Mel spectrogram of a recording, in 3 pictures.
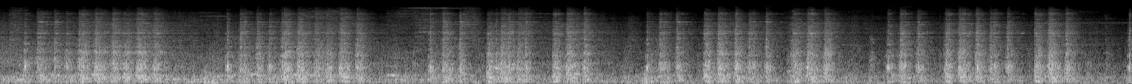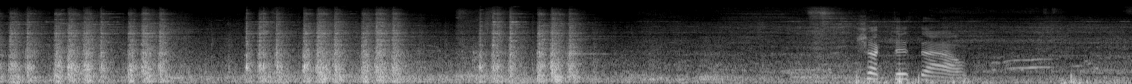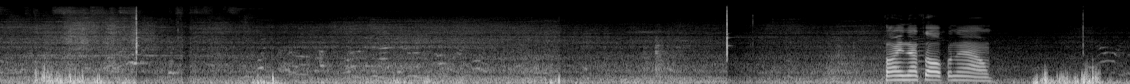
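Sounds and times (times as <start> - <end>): wheels clacking over rail joints: 0.0 - 17.4
freight train rumble: 0.0 - 33.9.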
